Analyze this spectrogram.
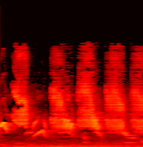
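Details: A chestnut-bellied seed-finch (Trinidad bullfinch), a proven teacher bird, sings a fast, high, continuous warble of bright chirps and rising slurred notes. It sounds like it is indoors, with no other sounds.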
